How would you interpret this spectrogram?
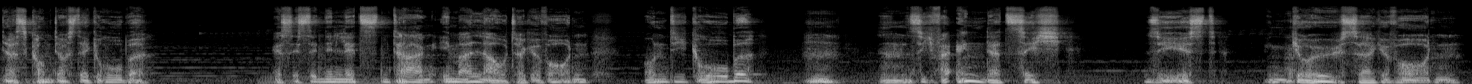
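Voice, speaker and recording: Low, gravelly goat-man creature. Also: soft background music. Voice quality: gravelly, husky. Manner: slow, cryptic, deliberate. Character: mysterious dry-witted male goat-man creature of the woods.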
